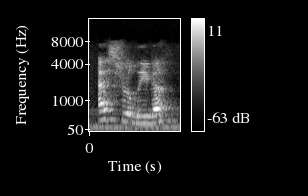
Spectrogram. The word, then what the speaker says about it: Estrellita: Next up, we have Estrellita Scarlet, or Estrellita, how a lot of people are going to pronounce it.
